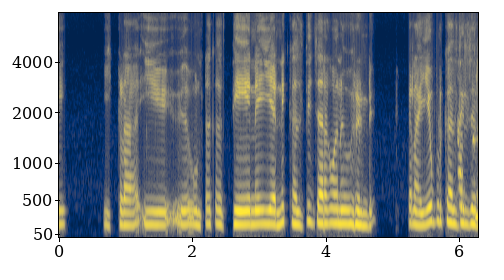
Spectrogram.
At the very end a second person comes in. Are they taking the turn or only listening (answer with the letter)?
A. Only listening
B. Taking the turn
B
